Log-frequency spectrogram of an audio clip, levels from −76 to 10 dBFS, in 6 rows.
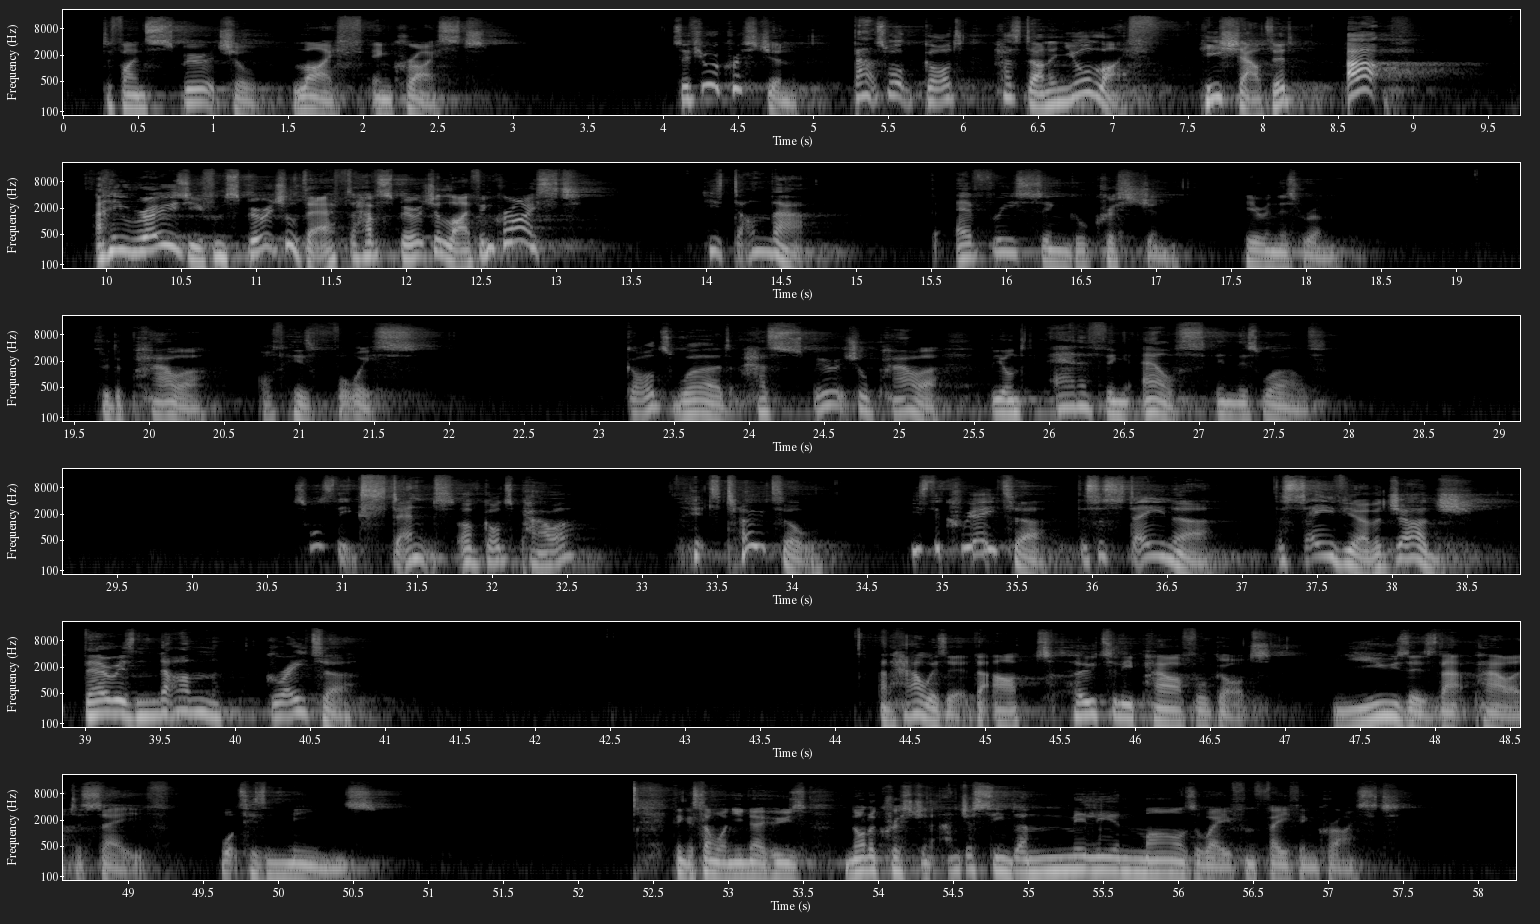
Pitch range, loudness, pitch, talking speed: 115-180 Hz, -27 LUFS, 145 Hz, 125 wpm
